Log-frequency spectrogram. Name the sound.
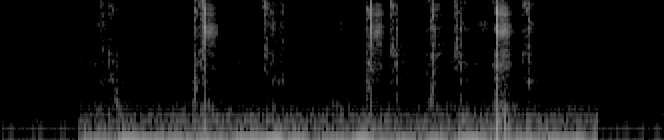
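scissors cutting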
